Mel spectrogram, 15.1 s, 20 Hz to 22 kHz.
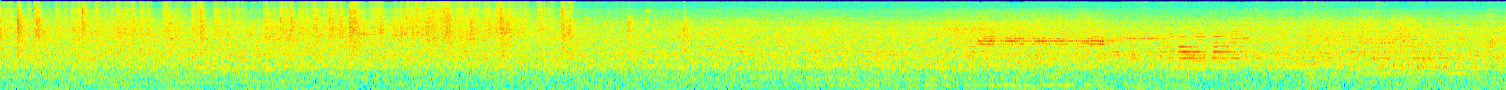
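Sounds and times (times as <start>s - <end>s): train rumble and rush: 0.0s - 7.0s.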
